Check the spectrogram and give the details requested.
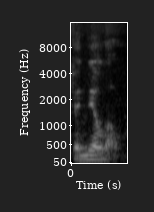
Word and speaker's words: Danelo: was spelled d-a-n-e-l-o in essence Canelo but it's pronounced Danilo so thank you for that Portuguese person that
